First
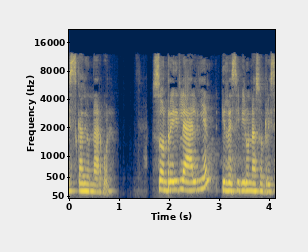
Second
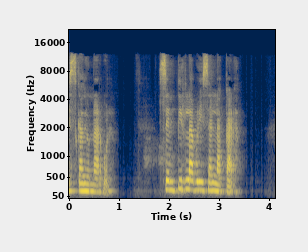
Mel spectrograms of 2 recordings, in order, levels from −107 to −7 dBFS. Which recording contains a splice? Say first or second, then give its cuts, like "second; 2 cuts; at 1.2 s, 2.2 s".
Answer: first; 1 cut; at 1.5 s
